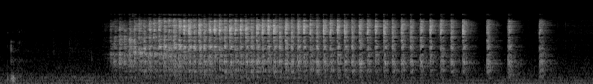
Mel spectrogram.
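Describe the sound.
A prize wheel spins with a fast, loud whirring rattle of ticks that starts after a second of near quiet. The ticks gradually slow, the clicks spacing farther apart until a few last separate ticks end the spin.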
